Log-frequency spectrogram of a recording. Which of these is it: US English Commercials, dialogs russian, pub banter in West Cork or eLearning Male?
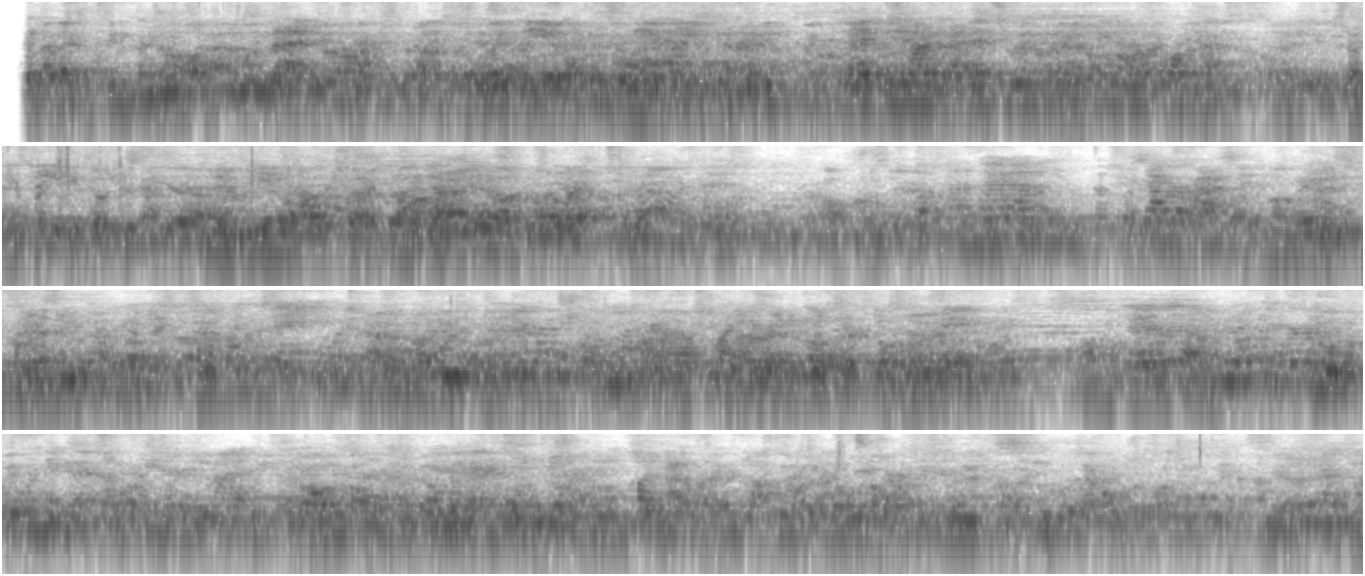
pub banter in West Cork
